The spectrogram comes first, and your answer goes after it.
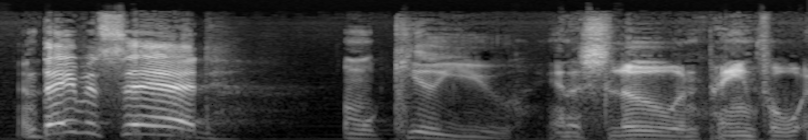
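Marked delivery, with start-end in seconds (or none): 1.7-4.0 put-on hillbilly accent, lower and quieter. Retelling a Bible story, jokingly giving David's line in a redneck voice. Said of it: "that's in the redneck version".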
